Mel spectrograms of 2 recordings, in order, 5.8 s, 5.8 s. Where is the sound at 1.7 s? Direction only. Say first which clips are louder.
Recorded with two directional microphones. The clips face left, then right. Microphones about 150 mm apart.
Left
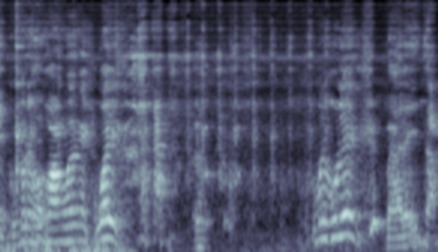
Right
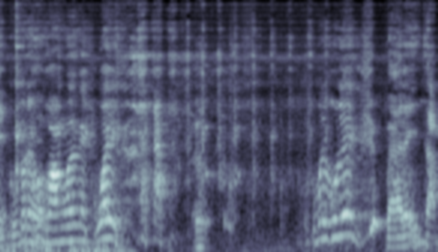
Right 2 dB; 60° right (ahead or behind).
